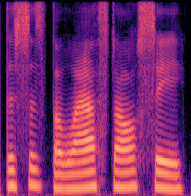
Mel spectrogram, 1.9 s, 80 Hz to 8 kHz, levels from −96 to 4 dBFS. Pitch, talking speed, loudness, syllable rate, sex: 170 Hz, 190 wpm, -16 LUFS, 3.5 syllables/s, female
